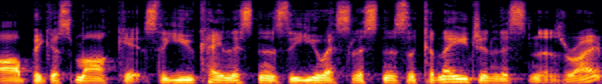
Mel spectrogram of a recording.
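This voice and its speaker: A man with a very deep, low pitch is heard in a dry, close sound with no echo. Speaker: cricket podcaster and pundit. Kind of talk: casual interview. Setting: remote call.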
